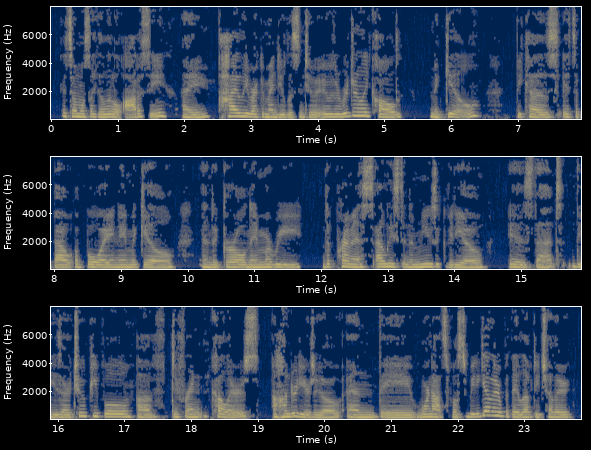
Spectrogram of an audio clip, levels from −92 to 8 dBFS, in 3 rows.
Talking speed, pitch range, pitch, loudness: 160 wpm, 170-200 Hz, 180 Hz, -22 LUFS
